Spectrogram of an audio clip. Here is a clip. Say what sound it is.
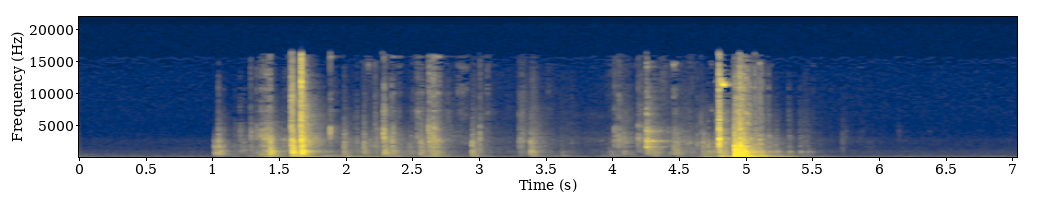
Wooden Door opening and closing with key
A wooden door with a lock opening and closing, with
